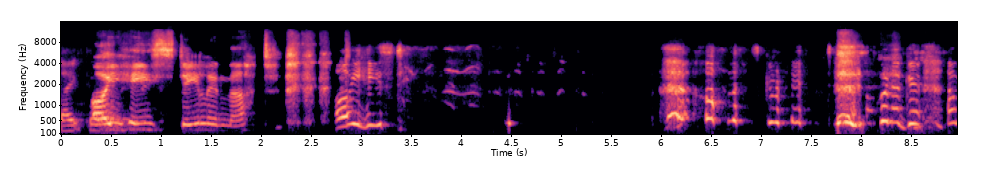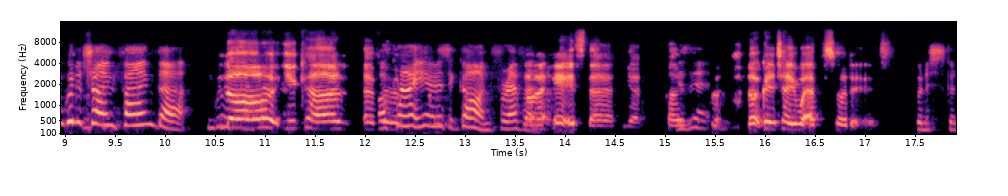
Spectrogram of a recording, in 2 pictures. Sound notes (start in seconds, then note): 3.5 laughs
